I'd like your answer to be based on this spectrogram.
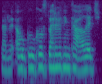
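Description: Sick and losing her voice, this livecast host in her thirties chats casually, rambling and laughing and now and then falling to a whisper. She speaks a little fast with a fairly low, darkish voice and a flat delivery.

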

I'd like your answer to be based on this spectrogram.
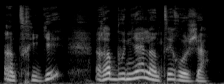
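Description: A woman narrating a children's story, expressive and lively. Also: fairly high pitch, normal speed, no room sound, studio quality. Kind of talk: storybook reading.

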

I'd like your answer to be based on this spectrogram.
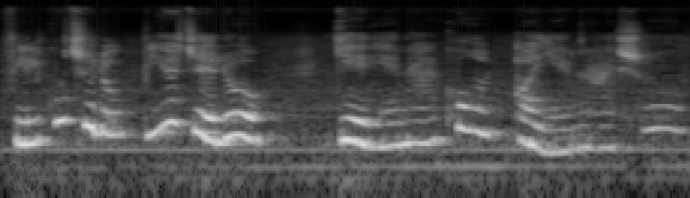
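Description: A woman's voice: sits high, very animated, warm tone, slight background noise. Woman voicing a cheerful kind dentist. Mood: gentle. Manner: cheerful, reassuring. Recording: roomy echo.

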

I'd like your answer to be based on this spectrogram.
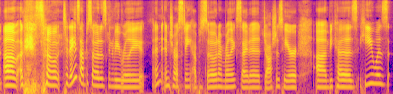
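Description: A woman's voice: medium pitch, normal speed, fairly bright tone, clear, resonant tone, no room sound. Upbeat woman podcast host. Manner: upbeat, chatty, with fillers. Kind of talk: casual podcast chat.

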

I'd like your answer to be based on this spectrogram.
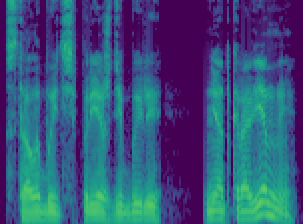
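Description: A detached, icy nobleman, played by a male reader speaks in a lowered, restrained voice. His replies are short and unhurried. The sound is close and dry. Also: no room sound. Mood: cold, curt. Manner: cold, restrained, curt. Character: cold, calm, aloof young nobleman.

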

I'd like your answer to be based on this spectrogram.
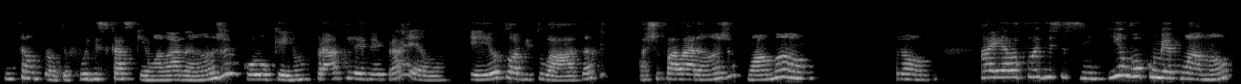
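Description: High-voiced Brazilian woman telling a story. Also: normal speed. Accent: Brazilian Portuguese. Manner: animated storyteller acting out dialogue. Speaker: guest. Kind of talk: storytelling interview over video call. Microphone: video call mic. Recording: dull lo-fi call audio.

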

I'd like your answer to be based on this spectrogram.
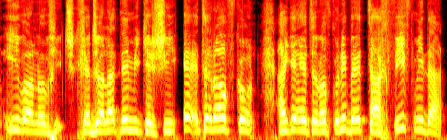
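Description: A shrill, scolding middle-aged housewife, as a male narrator puts her on, with hurried, pleading lines in a raised falsetto. The audiobook recording is dry and close. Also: no echo, natural voice.

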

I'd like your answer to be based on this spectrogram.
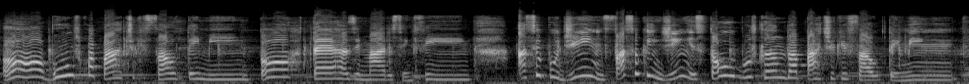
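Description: An eager, wistful little storybook creature , acted out by a woman, searching and exclaiming in expressive singsong. The voice is very bright and fairly high, with music underneath. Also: unhurried, heavily acted. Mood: wistful singing. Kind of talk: storybook character voice.

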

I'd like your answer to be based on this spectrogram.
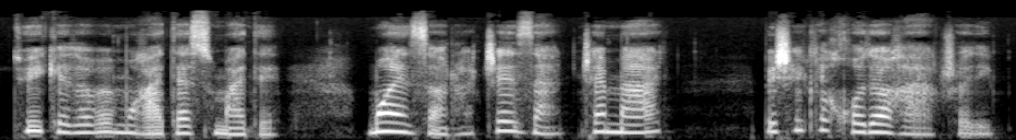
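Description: A woman's voice: fairly high pitch, vocal fry, darkish tone, husky, no room sound, clean studio sound, heavily acted. An earnest, fearful young woman, read by a woman. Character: anxious, devout young woman.

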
